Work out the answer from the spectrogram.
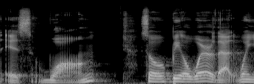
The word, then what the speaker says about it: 玩: the third character play pronunciation is wa and second tone one the fourth character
